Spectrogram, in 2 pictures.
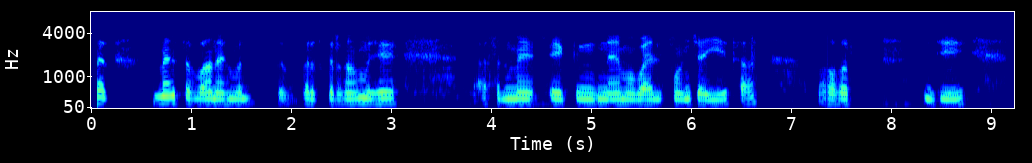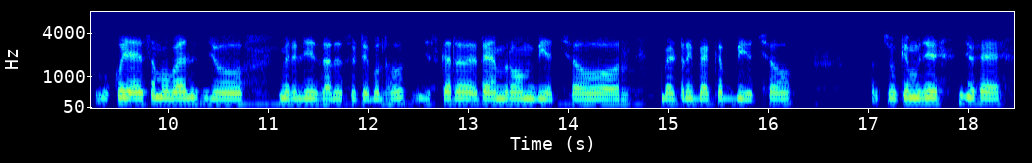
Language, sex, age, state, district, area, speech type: Urdu, male, 18-30, Delhi, South Delhi, urban, conversation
